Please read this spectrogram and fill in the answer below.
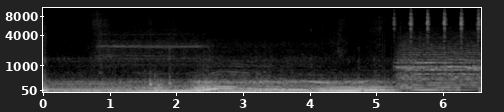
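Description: Low rumble of engine and road noise inside the cabin of a BMW E46, rising and falling in loudness. Music with a steady ticking beat takes over about five seconds in.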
